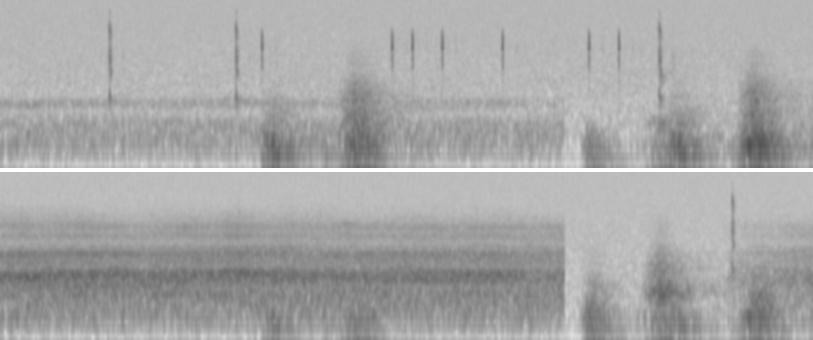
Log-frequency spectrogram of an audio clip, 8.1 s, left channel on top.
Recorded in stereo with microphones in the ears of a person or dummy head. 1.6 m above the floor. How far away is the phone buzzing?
I don't hear a phone buzzing.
